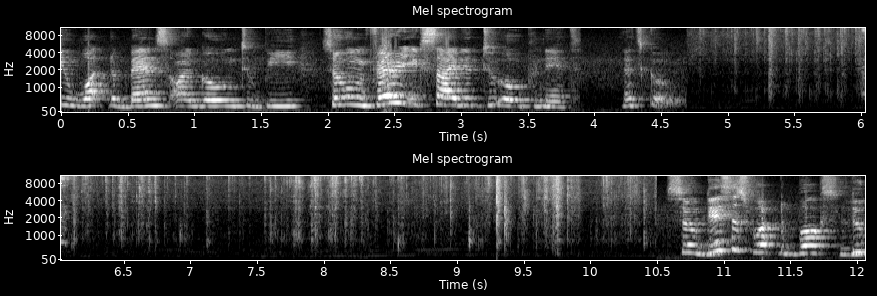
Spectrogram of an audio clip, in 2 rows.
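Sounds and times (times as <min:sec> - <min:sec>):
packaging rustling and crinkling: 0:04.7 - 0:10.5
scissors cutting packaging: 0:04.8 - 0:10.5.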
